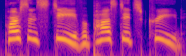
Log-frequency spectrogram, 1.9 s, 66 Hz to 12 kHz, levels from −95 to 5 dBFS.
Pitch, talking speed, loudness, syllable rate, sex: 270 Hz, 130 wpm, -20 LUFS, 5.1 syllables/s, female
